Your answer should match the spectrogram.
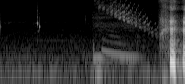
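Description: Sound effects from an animated show: tiny high squeaks from a cartoon mouse, one at the start and one half a second later, then from about a second in a falling, gliding comic sound effect, as Ruby gets an anime sweat drop.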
